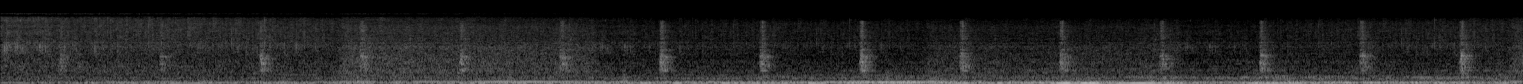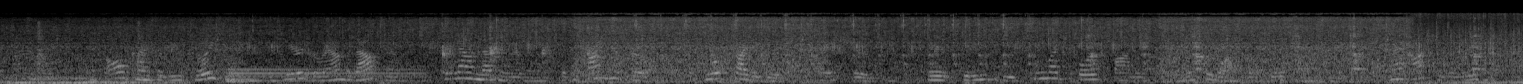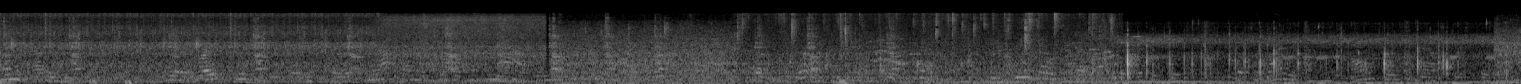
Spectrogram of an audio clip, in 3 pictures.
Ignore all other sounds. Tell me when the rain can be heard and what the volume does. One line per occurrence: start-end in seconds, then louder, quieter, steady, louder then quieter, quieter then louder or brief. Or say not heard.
0.0-45.6 louder.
